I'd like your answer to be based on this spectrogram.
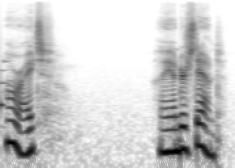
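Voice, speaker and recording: A woman voicing a wary, subdued officer who raises a quiet concern. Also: on the low side, a little slow, slight background noise, lightly acted.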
